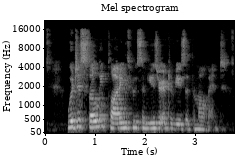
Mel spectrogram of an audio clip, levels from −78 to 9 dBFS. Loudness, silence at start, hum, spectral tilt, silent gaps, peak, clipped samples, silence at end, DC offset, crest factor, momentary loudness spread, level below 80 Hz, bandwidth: -19 LUFS; 0.05 s; none; -3.5 dB/octave; none; -2 dBFS; under 0.1%; 0 s; under 0.1%; 18 dB; 15 LU; -58 dBFS; 16.5 kHz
